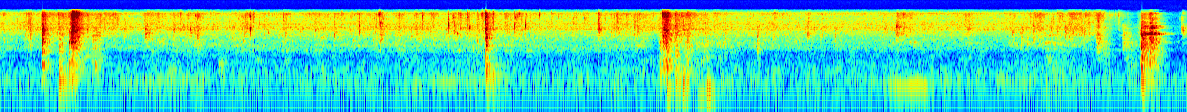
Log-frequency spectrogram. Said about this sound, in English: Since I live alone, it's not too many dishes. It's done pretty quick.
